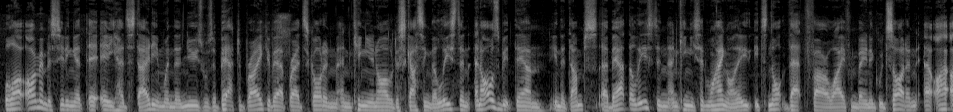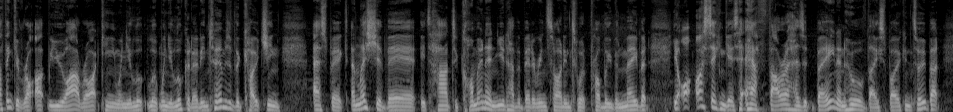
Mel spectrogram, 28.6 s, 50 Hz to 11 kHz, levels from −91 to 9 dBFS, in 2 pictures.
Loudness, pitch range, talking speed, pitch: -30 LUFS, 110-135 Hz, 255 wpm, 120 Hz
